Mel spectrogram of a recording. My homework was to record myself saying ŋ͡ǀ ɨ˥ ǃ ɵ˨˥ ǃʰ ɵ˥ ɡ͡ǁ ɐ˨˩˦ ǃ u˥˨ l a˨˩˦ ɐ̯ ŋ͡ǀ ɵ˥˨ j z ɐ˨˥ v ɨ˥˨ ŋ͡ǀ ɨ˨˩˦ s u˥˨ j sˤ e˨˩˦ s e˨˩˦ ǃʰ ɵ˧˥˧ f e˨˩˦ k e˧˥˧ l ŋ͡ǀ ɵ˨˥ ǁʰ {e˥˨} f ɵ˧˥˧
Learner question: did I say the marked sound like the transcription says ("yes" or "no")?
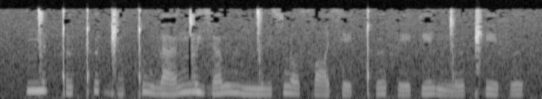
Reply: yes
